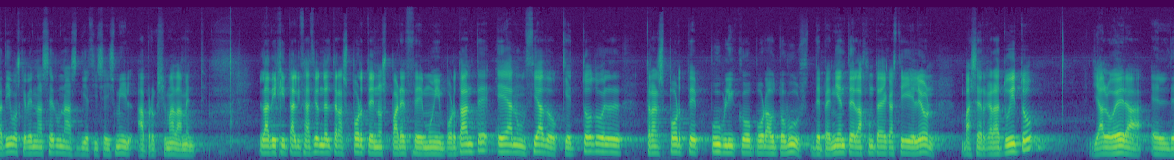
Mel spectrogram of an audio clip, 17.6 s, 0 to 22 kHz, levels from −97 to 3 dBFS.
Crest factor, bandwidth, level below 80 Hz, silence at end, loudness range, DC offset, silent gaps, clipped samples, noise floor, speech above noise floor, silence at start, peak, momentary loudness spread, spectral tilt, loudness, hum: 18 dB; 12.5 kHz; -74 dBFS; 0 s; 4 LU; under 0.1%; none; under 0.1%; -45 dBFS; 27 dB; 0 s; 0 dBFS; 9 LU; -5.5 dB/octave; -19 LUFS; none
